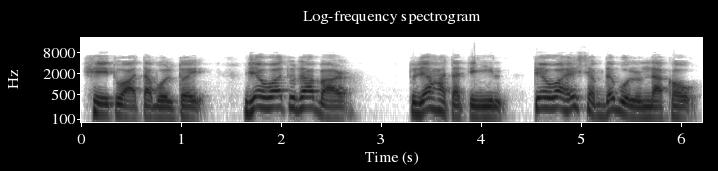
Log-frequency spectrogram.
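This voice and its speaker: A man's voice: medium pitch, sing-song, moderate pace, lightly acted. A man voicing a firm, demanding middle-aged mother in a told story, speaking insistently. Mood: firm insistence. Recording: dull, muffled lo-fi sound.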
